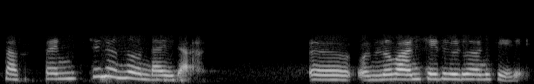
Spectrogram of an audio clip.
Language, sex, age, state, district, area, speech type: Malayalam, female, 18-30, Kerala, Idukki, rural, conversation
